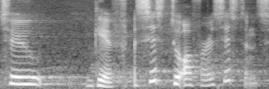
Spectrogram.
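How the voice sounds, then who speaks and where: A woman with a Dutch accent speaks at a moderate pace, her fairly high voice making very wide pitch swings against noticeable background noise. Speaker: philosophy professor. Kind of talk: conference talk. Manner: formal.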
